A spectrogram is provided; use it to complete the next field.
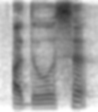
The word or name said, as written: adosa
